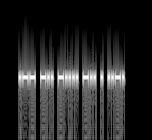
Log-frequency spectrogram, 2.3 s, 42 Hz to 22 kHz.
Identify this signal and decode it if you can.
Morse code, heard as a keyed tone, about 46 wpm, 700 Hz. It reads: WD6DEF
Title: USA Call Signs - 2x Character Spacing - 45wpm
